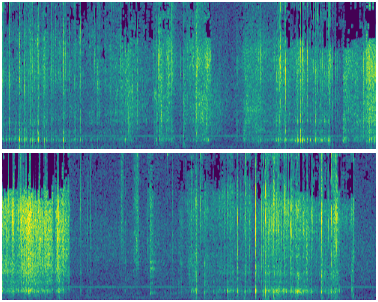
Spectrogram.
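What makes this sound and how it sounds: Long fake nails scratch and brush across a small hand-held pouch or notebook cover covered in flip sequins on fabric. The result is bursts of crackly, crinkling rustle with bright, hissy highs, separated by quieter pauses. A faint steady tone hums underneath the whole clip.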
